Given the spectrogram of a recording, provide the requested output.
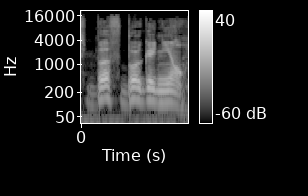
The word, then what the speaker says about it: bœuf bourguignon: And, of course, the episode was about beef bourguignon. And I may be butchering the French pronunciation here. How do you say it? – It's bœuf bourguignon.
